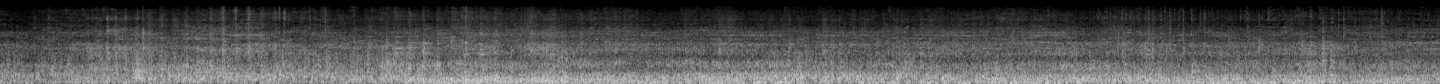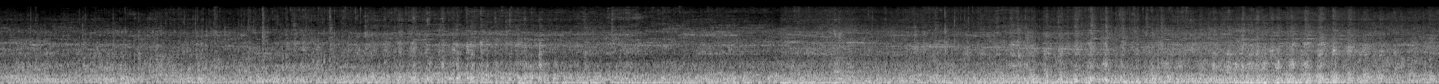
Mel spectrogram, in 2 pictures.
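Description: Freight cars rolling past close by: steady rumble and clatter of steel wheels over the rails, a little louder near the end.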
